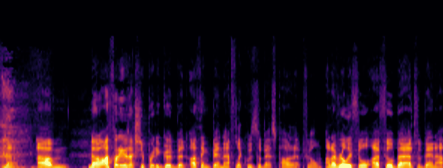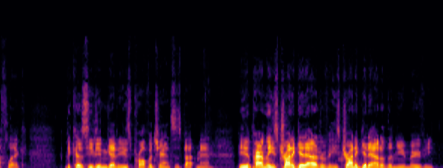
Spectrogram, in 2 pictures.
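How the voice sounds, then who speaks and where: A man's voice: medium pitch, expressive, quick pace, a bit bright. A man hosting a casual film podcast, chatty, with many "uh" and "um" fillers. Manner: chatty, looks things up and reads them out, hesitant fillers. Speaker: podcast host.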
